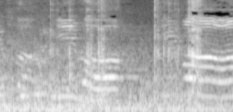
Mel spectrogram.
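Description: High-pitched children's voices chattering and calling out, with a couple of brief clicks or clatters.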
